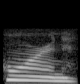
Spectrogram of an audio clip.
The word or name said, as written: horn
